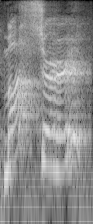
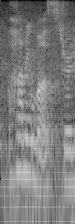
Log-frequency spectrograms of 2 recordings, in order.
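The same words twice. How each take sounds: First: Mock loud, rising "Mustard?"; retelling the counter guy mishearing her, mock loud; imitating loud clerk. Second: Said in the usual way. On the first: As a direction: ape the clerk shouting "Mustard?". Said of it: "super loud". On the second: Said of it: "and I was like".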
